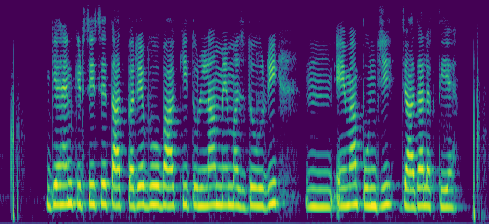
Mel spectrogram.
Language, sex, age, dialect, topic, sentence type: Hindi, female, 18-24, Garhwali, agriculture, statement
